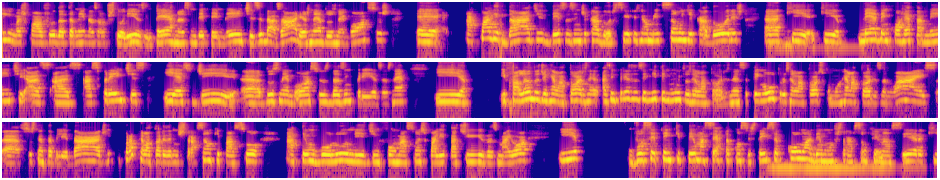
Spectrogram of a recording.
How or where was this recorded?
video call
